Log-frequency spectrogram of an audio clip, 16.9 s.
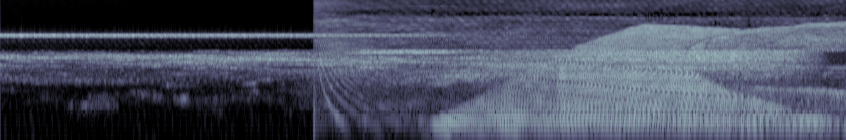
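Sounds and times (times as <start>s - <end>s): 
soundscape: 6.3s - 16.9s.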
